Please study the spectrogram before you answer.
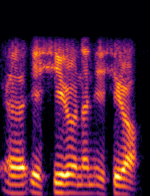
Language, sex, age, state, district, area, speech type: Manipuri, male, 18-30, Manipur, Chandel, rural, conversation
